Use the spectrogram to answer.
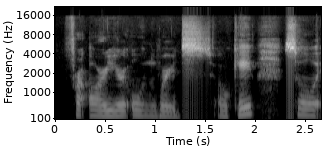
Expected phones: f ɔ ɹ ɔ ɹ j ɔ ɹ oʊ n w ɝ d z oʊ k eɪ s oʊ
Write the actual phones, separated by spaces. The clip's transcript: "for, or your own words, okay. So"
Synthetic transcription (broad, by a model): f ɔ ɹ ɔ l j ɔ ɹ oʊ n w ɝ d s oʊ k eɪ s oʊ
